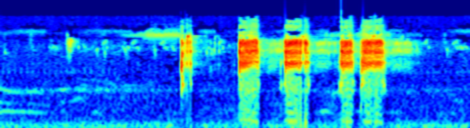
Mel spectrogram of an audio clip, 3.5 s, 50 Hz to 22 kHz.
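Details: Sindhi black francolin recorded on 25 June 2024. A loud, harsh, grating call follows a short introductory note: four raspy bursts in quick succession. A faint low hum runs underneath.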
